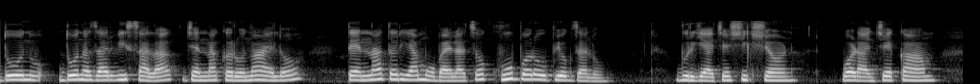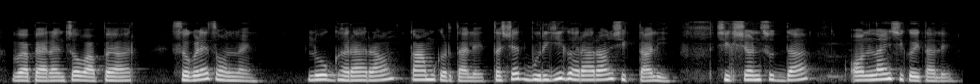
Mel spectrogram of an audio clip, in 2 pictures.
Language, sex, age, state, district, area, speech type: Goan Konkani, female, 30-45, Goa, Canacona, rural, spontaneous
